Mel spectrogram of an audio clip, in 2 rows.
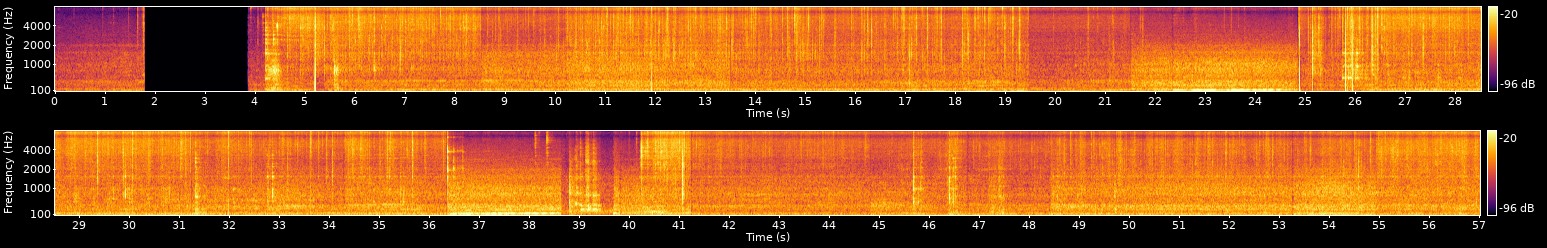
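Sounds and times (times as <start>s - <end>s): vegetables sizzling in oil: 4.2s - 21.5s, 24.8s - 36.4s, 40.2s - 57.0s
stirring clicks: 25.0s - 36.6s.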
